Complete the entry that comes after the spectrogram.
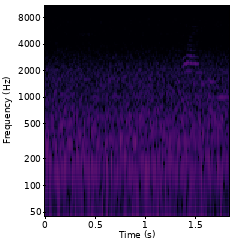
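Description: A cat meows once in the Minecraft modpack game FTB Stone Block 4, a brief, faint in-game call over steady low background hum, with no one talking.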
